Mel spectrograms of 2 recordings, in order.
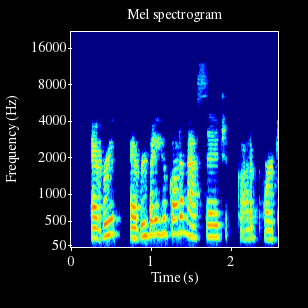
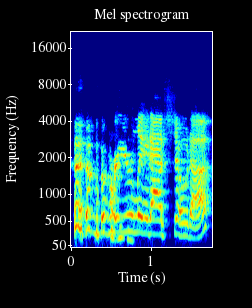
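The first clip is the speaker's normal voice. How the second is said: laughing tease; 8 semitones higher, 3 dB louder than usual. Retold or imitated. Laughing while scolding late friend.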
